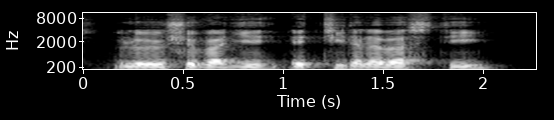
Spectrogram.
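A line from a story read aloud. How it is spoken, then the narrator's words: Curt, decisive. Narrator (French): dit le régent d'un ton bref et comme un homme décidé à ne supporter sur ce point aucune observation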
